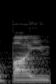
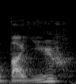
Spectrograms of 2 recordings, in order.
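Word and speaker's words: bayou: want to know but it's either pronounced by you or by you depending who's saying it um or by you as well sometimes with the accent on the the same syllable um so there's all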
